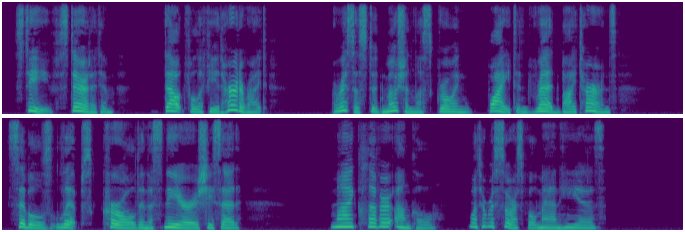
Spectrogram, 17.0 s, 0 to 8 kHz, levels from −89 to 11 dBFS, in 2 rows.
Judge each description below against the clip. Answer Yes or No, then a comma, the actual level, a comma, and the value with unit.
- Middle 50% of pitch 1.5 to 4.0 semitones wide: No, average, 4.6 semitones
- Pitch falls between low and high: No, high, 205 Hz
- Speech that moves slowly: Yes, slow, 125 wpm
